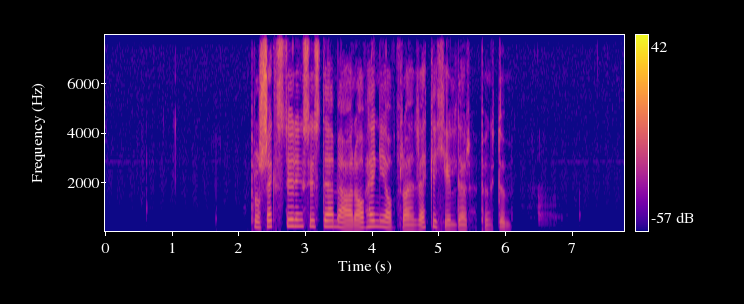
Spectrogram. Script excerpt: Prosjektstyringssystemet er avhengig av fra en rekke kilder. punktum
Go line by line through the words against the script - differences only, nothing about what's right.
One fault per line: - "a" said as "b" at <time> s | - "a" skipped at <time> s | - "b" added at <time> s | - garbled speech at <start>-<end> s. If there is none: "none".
none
